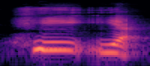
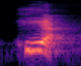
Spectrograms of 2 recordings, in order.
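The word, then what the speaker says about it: ひゃ: Seharusnya kalau ini gede huruf ya-nya, maka bacanya hiya. Tapi karena ya-nya kecil nih di bawah nih, maka jadi hia.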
